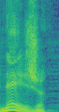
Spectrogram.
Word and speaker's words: neige: La neige, the snow. So neige, E-I, is pronounced the same as the going down accent on the E.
